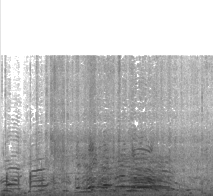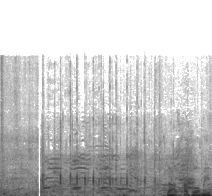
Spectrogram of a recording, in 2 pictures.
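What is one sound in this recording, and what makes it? A group of young girls shouts and cheers excitedly outdoors.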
